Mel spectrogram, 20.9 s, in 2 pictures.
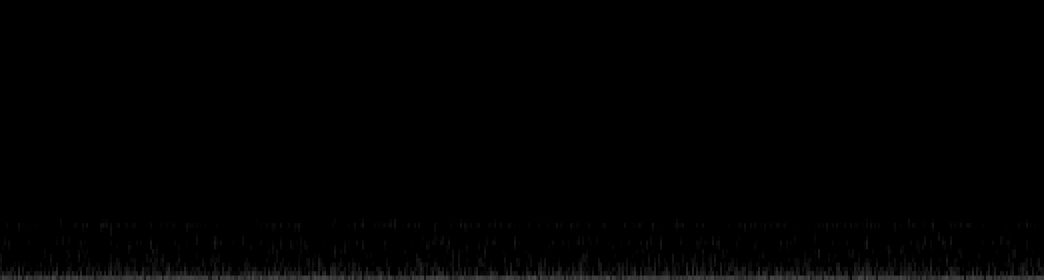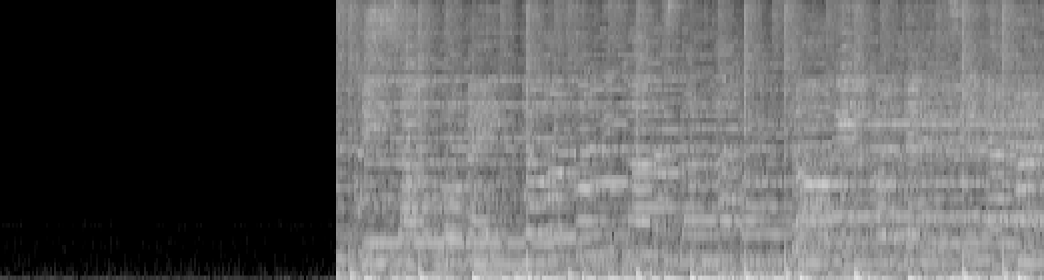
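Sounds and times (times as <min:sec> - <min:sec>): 
loudspeakers: 0:13.8 - 0:20.8.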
